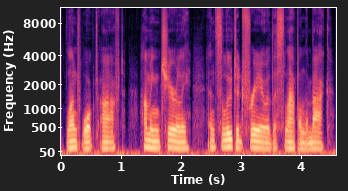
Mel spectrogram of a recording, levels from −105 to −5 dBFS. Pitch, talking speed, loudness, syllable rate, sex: 105 Hz, 185 wpm, -17 LUFS, 5.5 syllables/s, male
